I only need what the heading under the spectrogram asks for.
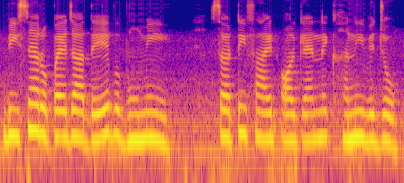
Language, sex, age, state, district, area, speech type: Sindhi, female, 30-45, Madhya Pradesh, Katni, rural, read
